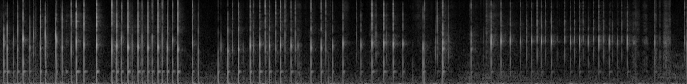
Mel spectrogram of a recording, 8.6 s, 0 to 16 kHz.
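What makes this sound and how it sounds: A hollow plastic ping pong ball is tapped and scratched quickly with paperclips. The result is a fast, irregular stream of sharp, bright clicks and ticks with a light hollow ping near 2 kHz, each dying away almost instantly, with little low end.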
